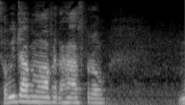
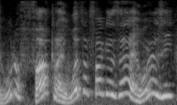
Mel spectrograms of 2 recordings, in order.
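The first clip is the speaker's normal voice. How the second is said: high-pitched, incredulous questioning; retold bewildered outburst, pitched way up; baffled disbelief. Officer to his partner about someone approaching, baffled disbelief. Spotting an unexpected uniform, baffled.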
